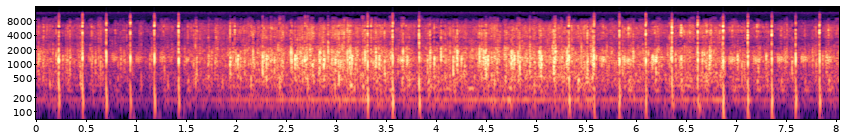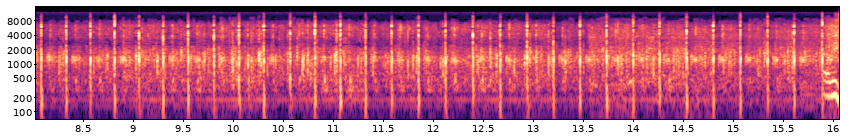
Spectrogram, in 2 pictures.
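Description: An audience applauding steadily through a long, unbroken round of clapping, with a faint low hum underneath.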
